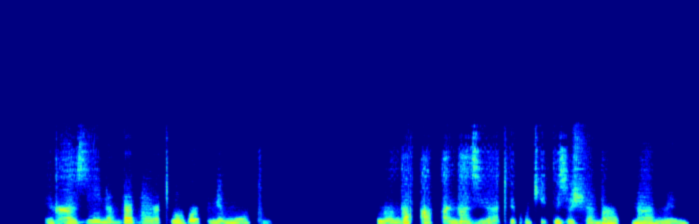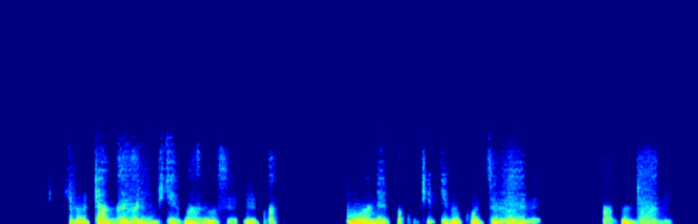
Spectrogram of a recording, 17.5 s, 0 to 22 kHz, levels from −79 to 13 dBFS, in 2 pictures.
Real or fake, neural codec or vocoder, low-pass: fake; codec, 44.1 kHz, 0.9 kbps, DAC; 9.9 kHz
